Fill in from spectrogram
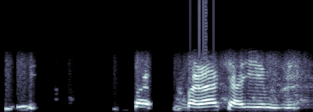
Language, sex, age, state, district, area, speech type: Urdu, female, 45-60, Bihar, Supaul, rural, conversation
